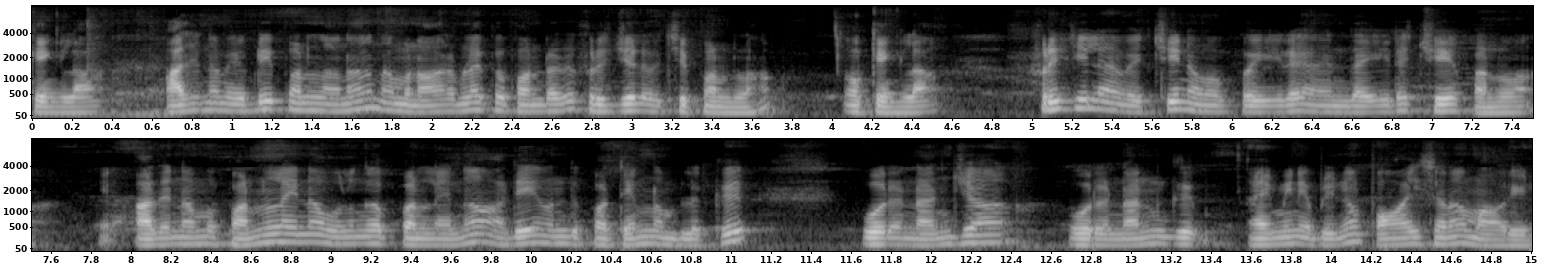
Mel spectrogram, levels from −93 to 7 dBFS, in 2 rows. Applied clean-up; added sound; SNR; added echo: none; none; none; none.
